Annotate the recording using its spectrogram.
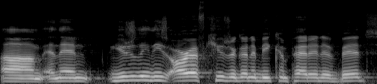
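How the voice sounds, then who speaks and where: Fairly high in pitch, a man talks in a plain, everyday voice. He keeps a moderate pace and fairly even intonation. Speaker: small business adviser and roofing contractor. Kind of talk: seminar lecture.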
